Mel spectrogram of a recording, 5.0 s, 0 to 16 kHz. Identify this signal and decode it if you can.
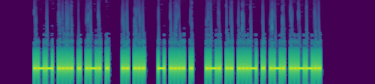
Morse code, heard as a keyed tone, about 44 wpm, 700 Hz. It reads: WHERE IS THE RIVER?
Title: Sentences from Top 300 Words 45wpm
